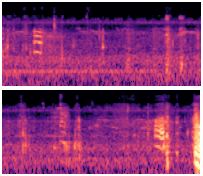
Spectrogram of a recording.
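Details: Newborn Rottweiler and Indian pariah dog cross puppies while their mother gives birth: soft, scattered high whimpers, then a louder rising-and-falling squeal at the very end, over a quiet background hum.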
